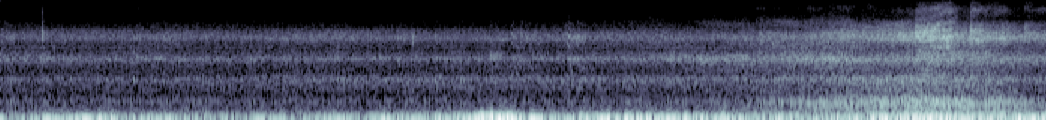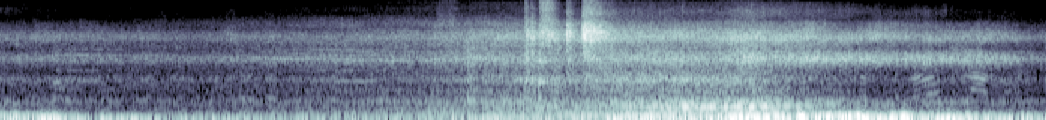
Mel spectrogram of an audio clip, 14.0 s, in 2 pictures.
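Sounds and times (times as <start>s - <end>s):
traffic noise at an intersection recorded by a contact mic: 3.8s - 13.9s.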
